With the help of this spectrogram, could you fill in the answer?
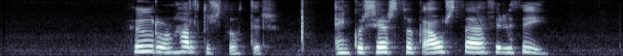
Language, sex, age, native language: Icelandic, female, 30-39, Icelandic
